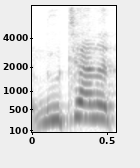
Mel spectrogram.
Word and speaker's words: Lieutenant: Colonel, colonel, or in the movies, they say Lieutenant Colonel, colonel. So here, instead of the L, you pronounce an R, cur, and then null, another dark L.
